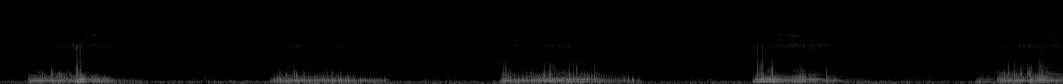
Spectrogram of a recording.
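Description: Rhythmic vibrating snores on each breath, about 12 breaths a minute, with softer whistly exhalations between; snoring.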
